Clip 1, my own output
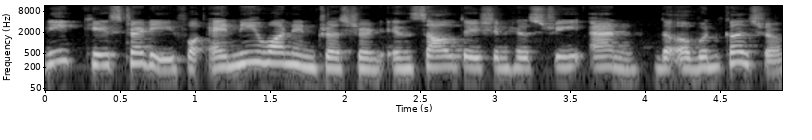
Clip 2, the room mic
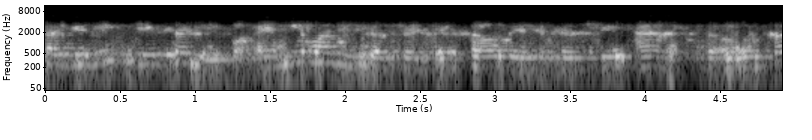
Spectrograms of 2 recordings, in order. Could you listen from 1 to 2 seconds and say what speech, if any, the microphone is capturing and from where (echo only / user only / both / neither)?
echo only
